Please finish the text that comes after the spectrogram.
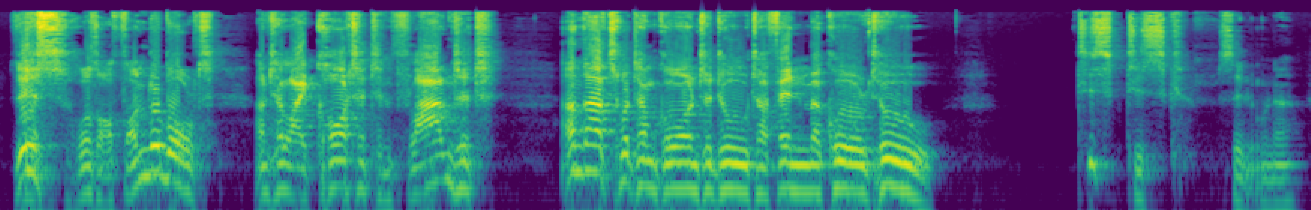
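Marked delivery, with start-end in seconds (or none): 0.1-6.3 loud, higher, boastful bellow; bully giant bragging to Una, booming. Acted. Cucullin voiced through story. 7.2-7.9 whispered tsk-tsk; mock tut-tut. Una mocking the threat.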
